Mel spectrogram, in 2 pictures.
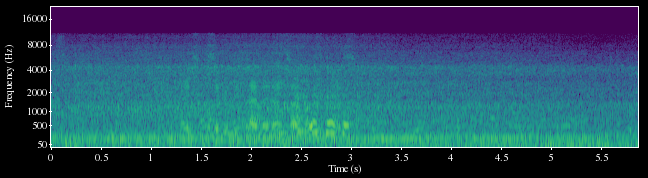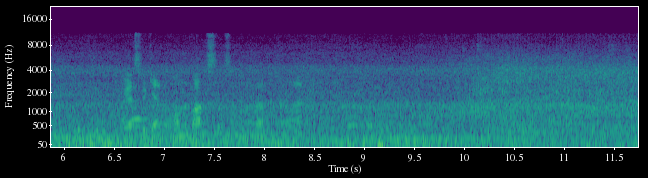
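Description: A bus engine idles with a low steady hum.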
